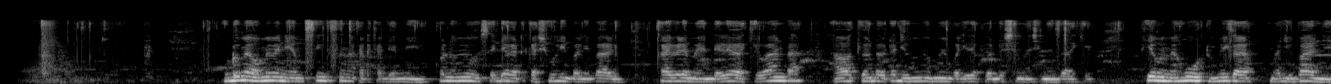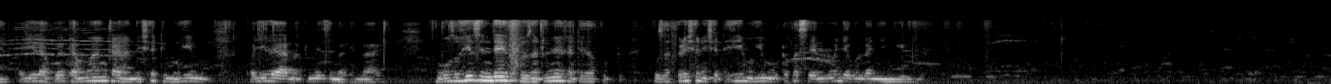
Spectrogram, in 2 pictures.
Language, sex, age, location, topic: Swahili, male, 18-24, Dar es Salaam, government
